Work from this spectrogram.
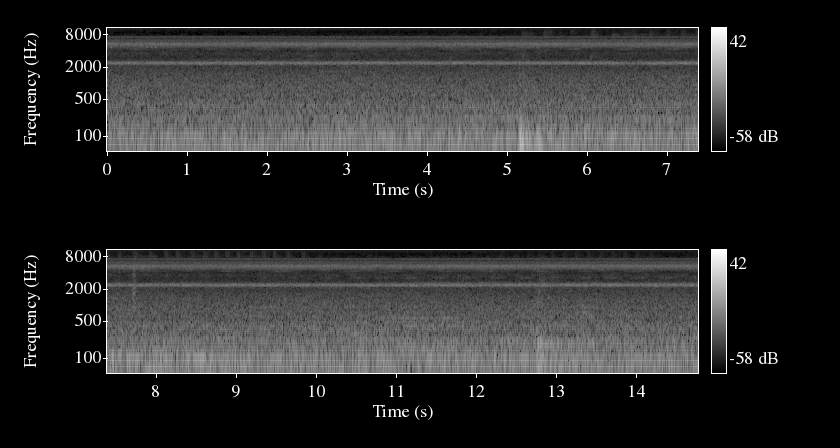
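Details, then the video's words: Omaha cicadas on a loud night, a steady shrill hum in several high layers running throughout, broken only by a couple of soft knocks, with a low murmur underneath. "Cicada Sounds for Sleep"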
